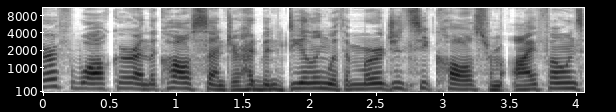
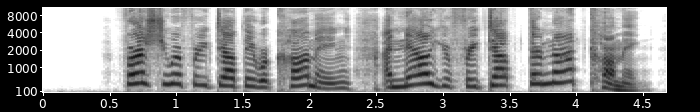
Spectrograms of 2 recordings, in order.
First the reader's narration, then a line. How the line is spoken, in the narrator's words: Chloe yelled at him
